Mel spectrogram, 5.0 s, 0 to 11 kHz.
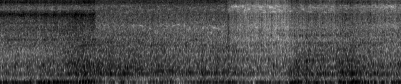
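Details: Pinzgauer 6-wheel-drive military truck, owner suspects water in the fuel; cold start on choke in neutral: lumpy, uneven low beat that nearly dies until throttle is held, before settling to about 1,000 then 750 rpm. Running rough.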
